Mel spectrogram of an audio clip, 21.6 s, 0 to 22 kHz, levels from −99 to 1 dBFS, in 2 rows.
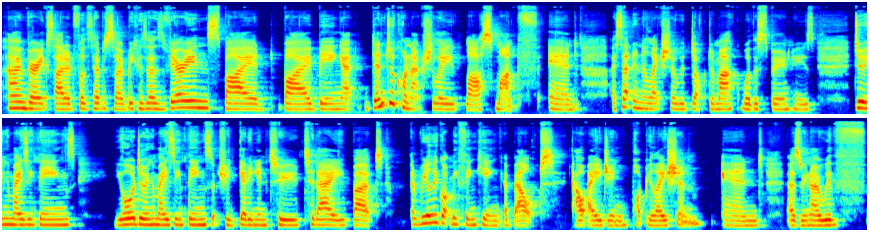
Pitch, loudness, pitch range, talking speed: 195 Hz, -18 LUFS, 185-210 Hz, 155 wpm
